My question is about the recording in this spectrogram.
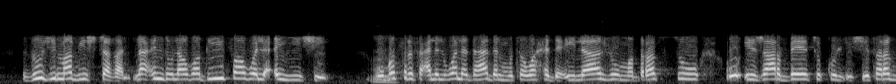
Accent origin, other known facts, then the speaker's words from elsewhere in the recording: Morocco; now in Pakistan; انا من المغرب وعايشة باكستان، زوجة باكستاني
